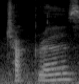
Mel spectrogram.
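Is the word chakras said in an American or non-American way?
non-American. The word is said in a non-American way. "I don't say it"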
